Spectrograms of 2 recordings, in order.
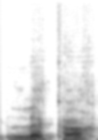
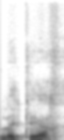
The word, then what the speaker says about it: lekach: Okay, lekach, because it has the guttural, takes the patach instead. So it's not lekech, but lekach.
